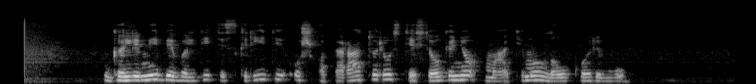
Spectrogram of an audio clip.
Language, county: Lithuanian, Marijampolė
